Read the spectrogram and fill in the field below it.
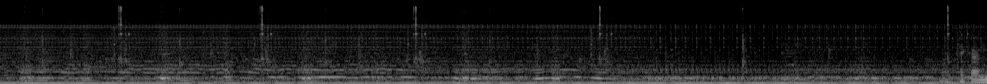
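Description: A CB 3200 sewing machine, brand new with assembly lube still on it, stitches a leather holster with a steady mechanical hum and faint regular ticking from the needle, loud and close throughout.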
